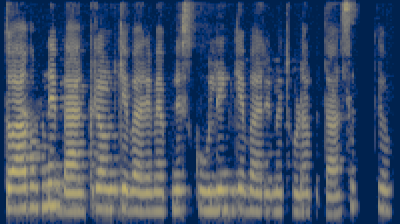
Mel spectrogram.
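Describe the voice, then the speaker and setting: This podcast host speaks fairly quickly with a flat delivery in a mid-range voice. She asks her guest casual interview questions, offering frequent agreeing murmurs, on a dull lo-fi recording.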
